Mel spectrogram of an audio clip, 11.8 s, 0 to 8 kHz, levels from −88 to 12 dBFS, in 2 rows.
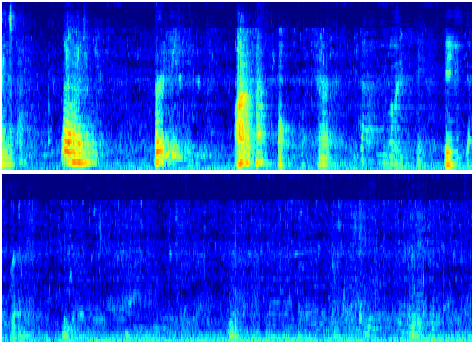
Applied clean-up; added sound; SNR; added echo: neural mask model DeepFilterNet 3.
